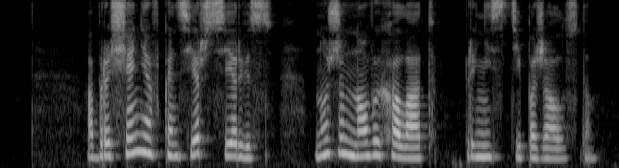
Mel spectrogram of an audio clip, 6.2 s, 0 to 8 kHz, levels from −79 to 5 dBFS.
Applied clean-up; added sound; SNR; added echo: none; none; none; none.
